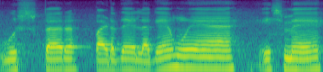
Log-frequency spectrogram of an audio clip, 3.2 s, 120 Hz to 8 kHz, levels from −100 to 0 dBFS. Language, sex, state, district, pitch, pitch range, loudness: Hindi, male, Punjab, Fazilka, 130 Hz, 130-145 Hz, -14 LUFS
